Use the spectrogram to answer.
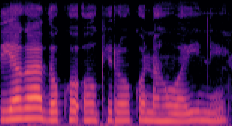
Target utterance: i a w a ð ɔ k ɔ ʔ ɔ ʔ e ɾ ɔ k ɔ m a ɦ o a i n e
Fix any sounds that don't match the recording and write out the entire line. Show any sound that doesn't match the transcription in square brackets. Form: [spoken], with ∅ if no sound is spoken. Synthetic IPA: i a [ɣ] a ð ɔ k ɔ ʔ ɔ [k] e ɾ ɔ k ɔ [n] a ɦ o a i n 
